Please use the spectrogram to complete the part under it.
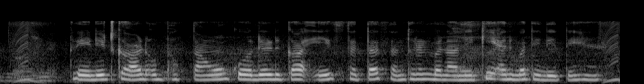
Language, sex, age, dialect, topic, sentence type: Hindi, female, 18-24, Awadhi Bundeli, banking, statement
